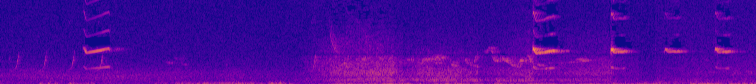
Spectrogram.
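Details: Female killdeer performing her broken wing act beside her ground nest, a display to lure predators such as raccoons or snakes away from her eggs; sharp high descending notes in short bursts near the start and again in the final seconds, over low rustling background noise.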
